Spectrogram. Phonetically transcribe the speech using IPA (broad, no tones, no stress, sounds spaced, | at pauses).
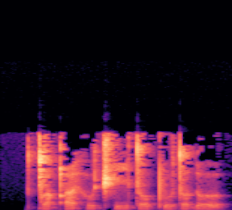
ǀ ʊ qʼ e h u t͡ʃʼ i t o pʼ u t o ɗ ʊ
